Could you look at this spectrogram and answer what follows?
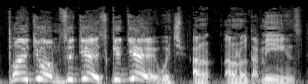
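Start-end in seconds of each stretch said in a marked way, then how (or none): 0.1-1.6 high-pitched barked Russian; mock a cop's sudden command, pitched up; retold bark. Cop calling student over in Russian, barking. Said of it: "I hear him bark out".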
